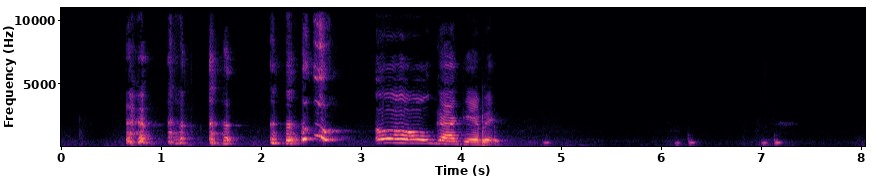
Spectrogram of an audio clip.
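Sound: hiccups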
